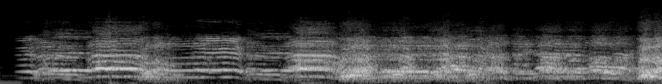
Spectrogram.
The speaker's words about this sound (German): So klingt ein ganz besonderer Männerchor aus Finnland. Den gibt es seit bald 40 Jahren und dieses Jahr hat er gleich mehrere Auftritte in Oulu.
